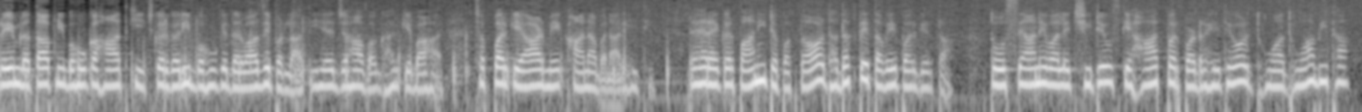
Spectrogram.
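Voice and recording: This voice has a dark, mellow tone and fairly even intonation, moving at a moderate pace with few pauses in a dry, close sound with no echo. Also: woman, medium pitch for a woman.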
